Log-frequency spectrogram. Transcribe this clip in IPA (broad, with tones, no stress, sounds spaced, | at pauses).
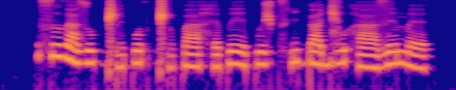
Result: s ɯ˦ ð a˨ z u˨ ɡ͡ǁ ɛ˨ p o˦ θ ɡ͡ǁ ʌ˨ p aː˨ h ɛ˨ p eː˦˨ p ɯ˦ ʒ t͡sʰ ḭ˦ ɠ a˦ d͡ʑ u˦ h aː˨ z e˦ m ɛ˨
